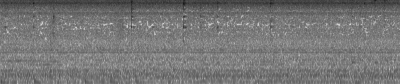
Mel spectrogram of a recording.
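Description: Pot of mustard greens simmering under a glass lid: a steady hiss and hum with a few light ticks scattered through.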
